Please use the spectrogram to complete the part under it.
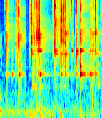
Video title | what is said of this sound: I Tested TikTok’s Craziest Food Hacks So You Don’t Have To! | you can hear how crispy they are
